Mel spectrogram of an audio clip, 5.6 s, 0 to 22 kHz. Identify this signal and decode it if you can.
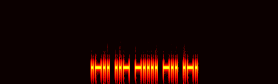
Morse code, heard as a keyed tone, about 29 wpm, 700 Hz. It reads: LU6DR
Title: DXCC-100 Call Signs - 5 Characters - 30wpm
